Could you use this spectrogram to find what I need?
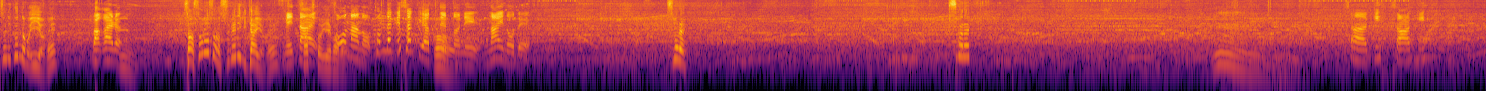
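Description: A slot machine plays bursts of loud electronic jingles and swooping effects close by.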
